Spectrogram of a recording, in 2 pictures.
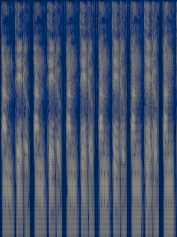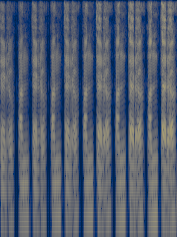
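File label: Proto-Indo-European h2entero to Sanskrit antara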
